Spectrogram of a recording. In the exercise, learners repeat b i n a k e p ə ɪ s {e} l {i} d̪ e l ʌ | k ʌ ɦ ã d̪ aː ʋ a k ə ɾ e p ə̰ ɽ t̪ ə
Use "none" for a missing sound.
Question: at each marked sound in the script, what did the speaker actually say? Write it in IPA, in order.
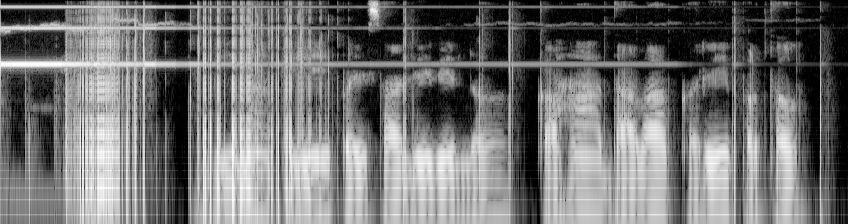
a, e

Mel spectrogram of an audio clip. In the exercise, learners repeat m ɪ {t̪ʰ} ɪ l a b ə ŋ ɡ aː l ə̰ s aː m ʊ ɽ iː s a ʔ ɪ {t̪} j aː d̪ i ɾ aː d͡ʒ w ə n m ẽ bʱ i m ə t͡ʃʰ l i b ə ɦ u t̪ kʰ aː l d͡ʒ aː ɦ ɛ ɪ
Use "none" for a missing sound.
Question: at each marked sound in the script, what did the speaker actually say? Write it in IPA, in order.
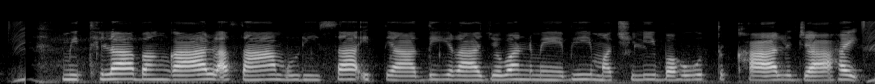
t̪ʰ, t̪

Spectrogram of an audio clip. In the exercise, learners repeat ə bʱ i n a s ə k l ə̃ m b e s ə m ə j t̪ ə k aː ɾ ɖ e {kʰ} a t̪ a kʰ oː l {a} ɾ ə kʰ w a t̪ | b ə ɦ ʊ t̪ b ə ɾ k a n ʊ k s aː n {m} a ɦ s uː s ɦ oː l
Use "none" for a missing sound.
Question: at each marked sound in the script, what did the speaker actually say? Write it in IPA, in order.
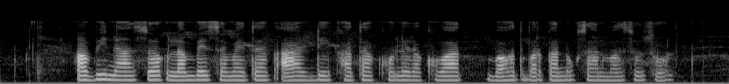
kʰ, e, m

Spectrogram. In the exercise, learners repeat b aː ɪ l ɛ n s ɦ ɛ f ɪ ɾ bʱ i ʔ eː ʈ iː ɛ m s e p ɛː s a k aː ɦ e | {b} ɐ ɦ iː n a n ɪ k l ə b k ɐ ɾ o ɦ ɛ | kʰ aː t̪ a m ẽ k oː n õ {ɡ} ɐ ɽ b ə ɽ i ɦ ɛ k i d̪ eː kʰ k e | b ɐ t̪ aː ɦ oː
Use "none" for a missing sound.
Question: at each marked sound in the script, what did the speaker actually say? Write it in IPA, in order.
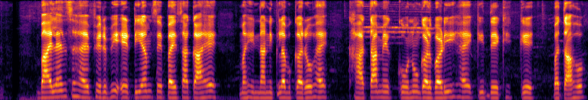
m, ɡ

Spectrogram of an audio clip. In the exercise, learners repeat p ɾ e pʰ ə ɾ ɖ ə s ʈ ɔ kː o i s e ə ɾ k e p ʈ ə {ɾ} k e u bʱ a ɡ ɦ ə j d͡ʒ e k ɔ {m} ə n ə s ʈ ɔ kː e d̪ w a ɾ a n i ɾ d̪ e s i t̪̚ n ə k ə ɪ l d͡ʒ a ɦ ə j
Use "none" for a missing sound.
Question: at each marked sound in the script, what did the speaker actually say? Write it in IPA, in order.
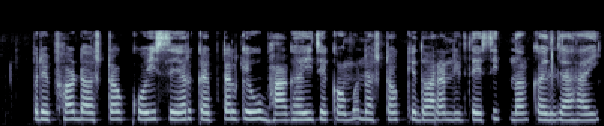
l, m

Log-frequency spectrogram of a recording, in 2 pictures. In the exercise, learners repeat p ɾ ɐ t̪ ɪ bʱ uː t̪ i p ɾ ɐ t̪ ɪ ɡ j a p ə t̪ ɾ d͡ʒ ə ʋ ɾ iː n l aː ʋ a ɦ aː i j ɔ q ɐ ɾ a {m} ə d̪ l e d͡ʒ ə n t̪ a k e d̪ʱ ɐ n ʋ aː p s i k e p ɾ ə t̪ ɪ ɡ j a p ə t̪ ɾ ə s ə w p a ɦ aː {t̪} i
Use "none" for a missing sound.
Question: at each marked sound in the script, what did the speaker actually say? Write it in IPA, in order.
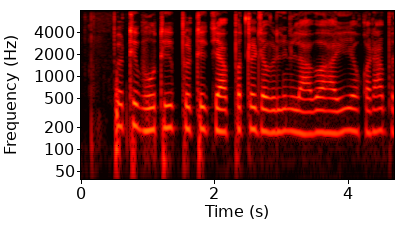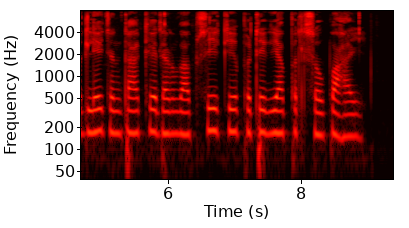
b, none

